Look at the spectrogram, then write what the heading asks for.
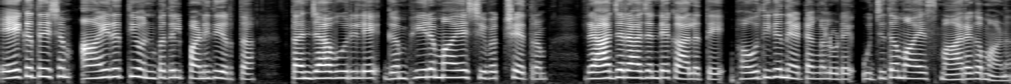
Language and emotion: Malayalam, neutral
